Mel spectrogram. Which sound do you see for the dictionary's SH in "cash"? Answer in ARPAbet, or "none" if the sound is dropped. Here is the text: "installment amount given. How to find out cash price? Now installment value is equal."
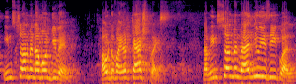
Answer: SH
